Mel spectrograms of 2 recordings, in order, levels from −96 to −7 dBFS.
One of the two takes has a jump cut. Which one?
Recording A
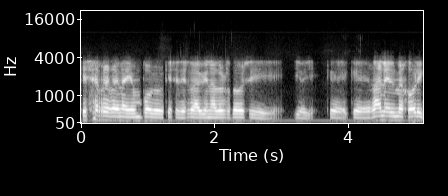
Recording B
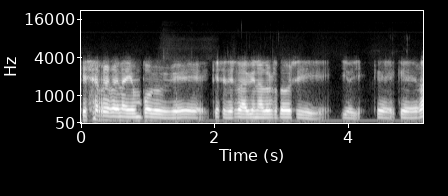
A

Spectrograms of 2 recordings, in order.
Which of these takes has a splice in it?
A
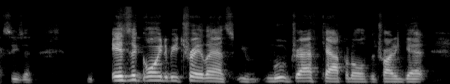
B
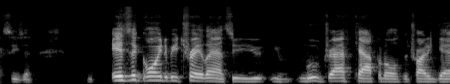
A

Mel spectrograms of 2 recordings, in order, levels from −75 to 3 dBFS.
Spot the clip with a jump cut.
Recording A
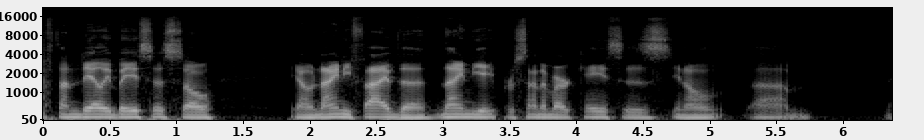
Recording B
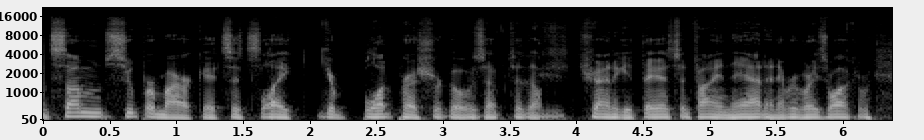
B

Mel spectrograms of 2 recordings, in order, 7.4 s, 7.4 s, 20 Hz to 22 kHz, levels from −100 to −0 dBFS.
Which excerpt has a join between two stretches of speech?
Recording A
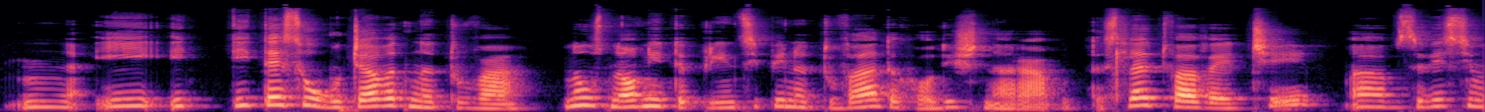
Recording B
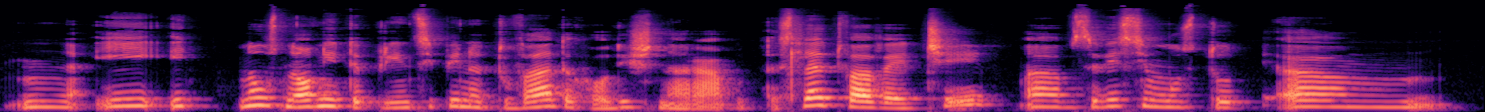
B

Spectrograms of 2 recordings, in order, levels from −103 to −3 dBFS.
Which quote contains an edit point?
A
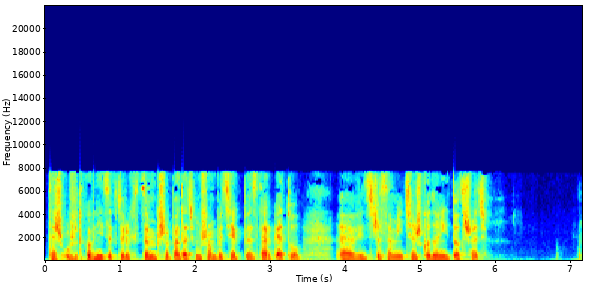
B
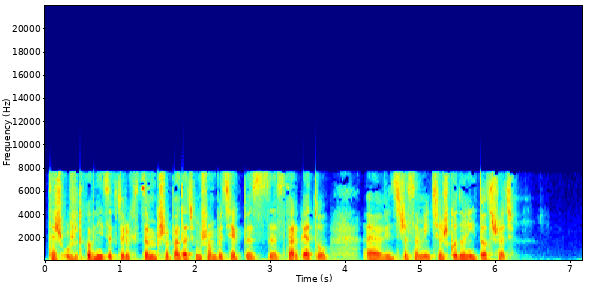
A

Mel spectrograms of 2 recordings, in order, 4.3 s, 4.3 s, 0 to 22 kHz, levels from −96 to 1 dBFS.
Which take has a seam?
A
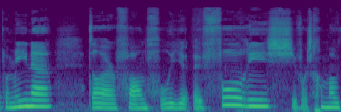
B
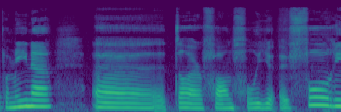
A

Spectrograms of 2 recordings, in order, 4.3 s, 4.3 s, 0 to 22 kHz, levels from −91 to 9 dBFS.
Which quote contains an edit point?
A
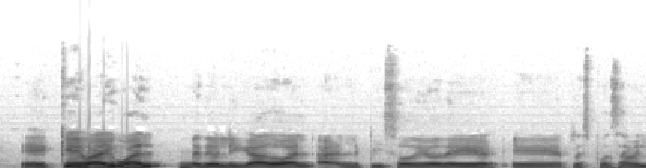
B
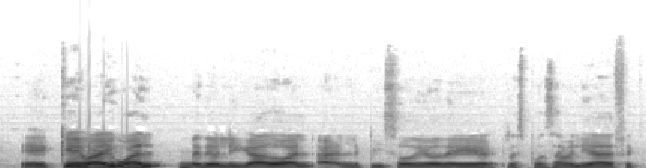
B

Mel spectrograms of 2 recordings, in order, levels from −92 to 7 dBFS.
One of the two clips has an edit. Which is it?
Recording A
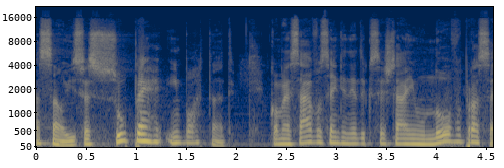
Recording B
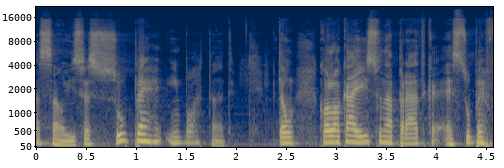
B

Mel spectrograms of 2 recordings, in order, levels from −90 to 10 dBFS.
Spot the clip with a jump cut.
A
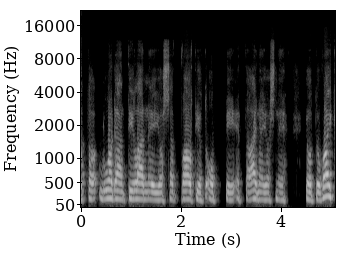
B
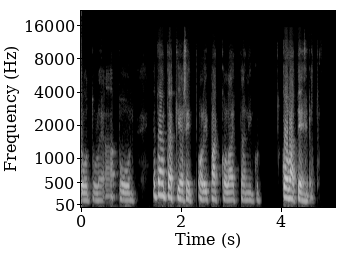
B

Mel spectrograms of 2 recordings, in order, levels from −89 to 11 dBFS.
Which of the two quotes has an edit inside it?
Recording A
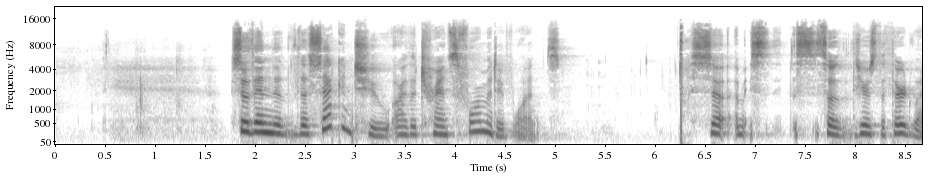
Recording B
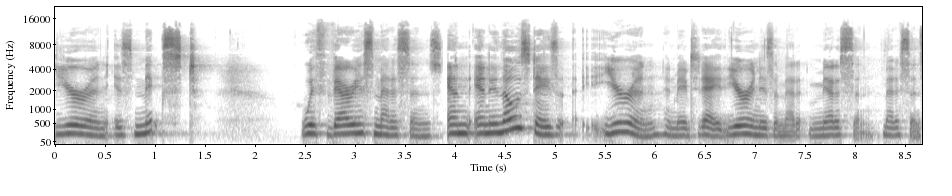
B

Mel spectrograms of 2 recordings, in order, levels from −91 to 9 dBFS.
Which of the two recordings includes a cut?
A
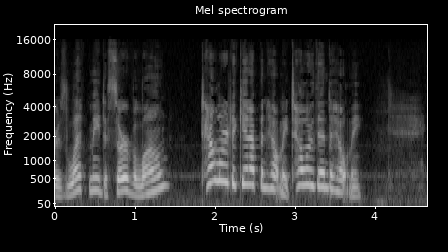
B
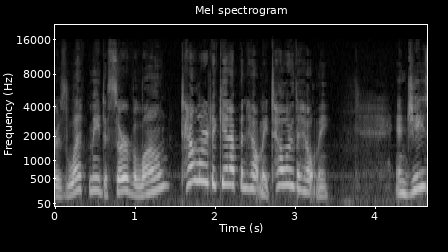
B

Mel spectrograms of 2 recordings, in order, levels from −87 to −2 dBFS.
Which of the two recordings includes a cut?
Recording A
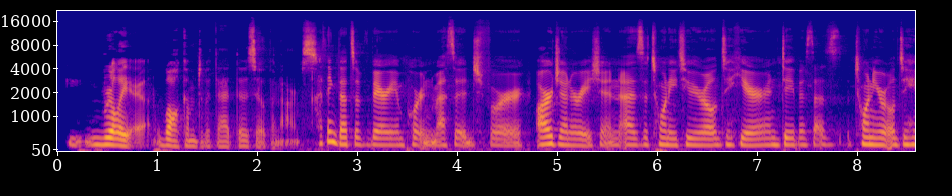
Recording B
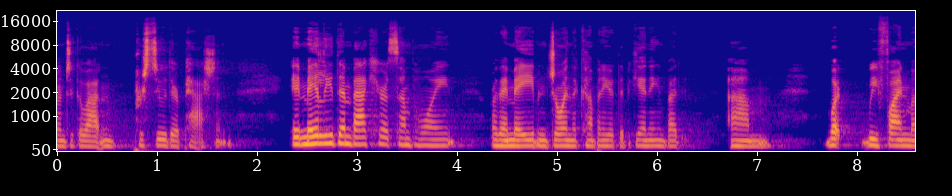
A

